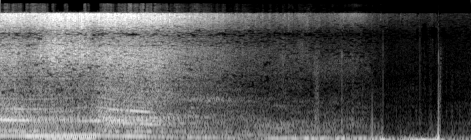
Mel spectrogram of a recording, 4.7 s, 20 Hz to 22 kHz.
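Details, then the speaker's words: 2003 Honda Civic 1.7L on a warm test drive: deep, muffled part-throttle drone that strains without building revs, barely moving at about 50% TPS with few misfires; sounds like a restricted exhaust. "Sounds like a restricted exhaust."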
